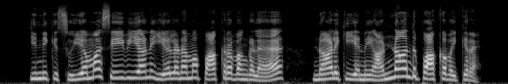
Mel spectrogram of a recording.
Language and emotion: Tamil, angry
